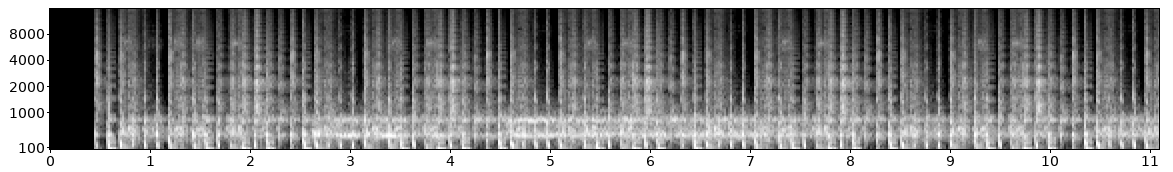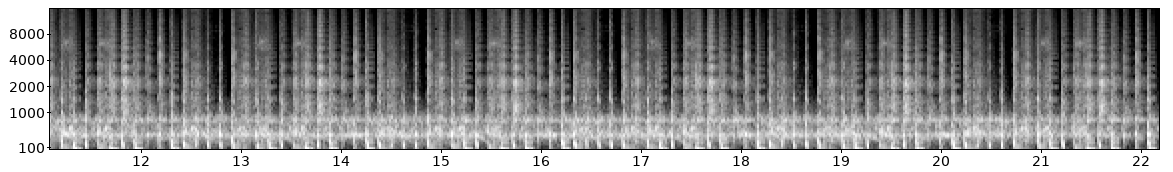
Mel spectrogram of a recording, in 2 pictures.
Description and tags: Digital Melt
ambient, bent, circuit, drums, roland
